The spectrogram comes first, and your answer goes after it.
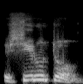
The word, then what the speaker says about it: Shiruto: well with an interesting name um it is shiruto did i pronounce that correctly yeah yeah you have pronouns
